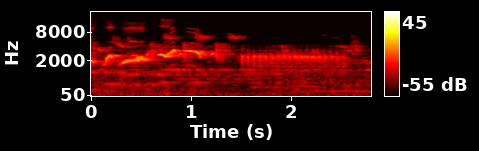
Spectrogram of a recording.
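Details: Chinese hwamei, a large, tame, hand-carried caged bird said to sing a great deal: loud sweeping whistled notes for about a second, then a fast buzzy pulsed trill held steady to the end, indoors.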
